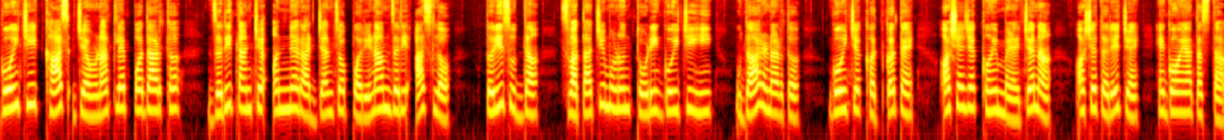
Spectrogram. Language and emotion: Goan Konkani, neutral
